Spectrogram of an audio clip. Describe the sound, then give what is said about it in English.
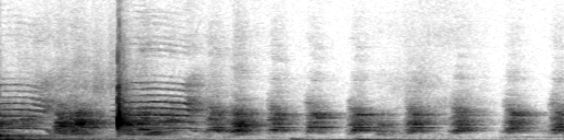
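Several dogs fighting over a new toy bark and yip excitedly in quick, repeated bursts, loud, with a sharp higher yelp near the start and a steady run of barks after. “My dogs are going crazy.”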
